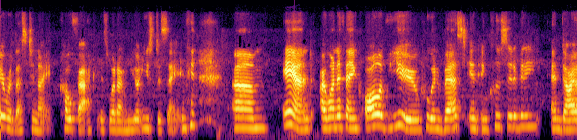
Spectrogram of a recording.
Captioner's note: laughs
